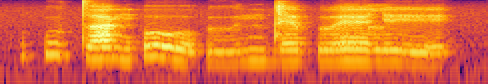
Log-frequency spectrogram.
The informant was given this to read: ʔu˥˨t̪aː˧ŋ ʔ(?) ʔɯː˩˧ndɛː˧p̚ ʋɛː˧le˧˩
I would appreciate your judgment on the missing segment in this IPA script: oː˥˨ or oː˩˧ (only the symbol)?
oː˥˨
